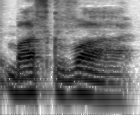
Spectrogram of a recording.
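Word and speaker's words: Москва: the actual Russian is Moskva and for that reason the stress is on the second syllable and both the awe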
